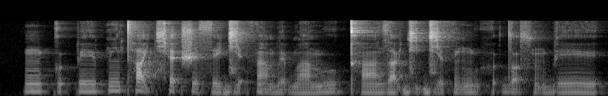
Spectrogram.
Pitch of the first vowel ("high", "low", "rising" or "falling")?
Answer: high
